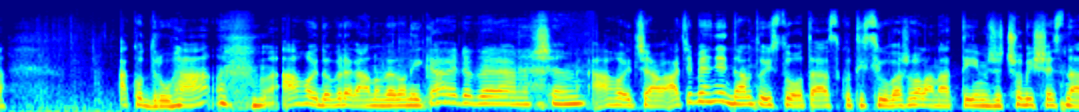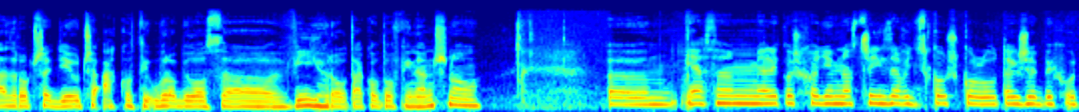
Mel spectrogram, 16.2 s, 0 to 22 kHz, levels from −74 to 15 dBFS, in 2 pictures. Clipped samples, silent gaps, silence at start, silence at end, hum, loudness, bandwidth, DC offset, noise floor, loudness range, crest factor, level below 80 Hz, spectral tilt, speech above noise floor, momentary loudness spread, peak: under 0.1%; none; 0 s; 0 s; none; -13 LUFS; 15.5 kHz; under 0.1%; -36 dBFS; 1 LU; 12 dB; -50 dBFS; -5.5 dB/octave; 23 dB; 5 LU; -2 dBFS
